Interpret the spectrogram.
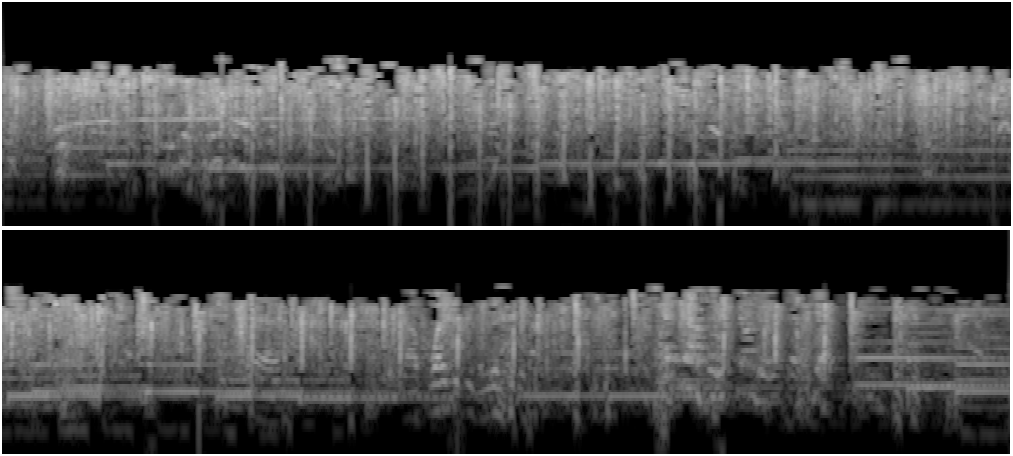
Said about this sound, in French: Applaudissez d'abord très fort.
